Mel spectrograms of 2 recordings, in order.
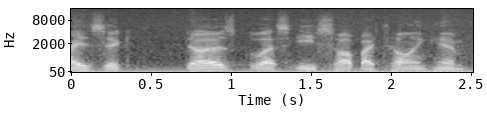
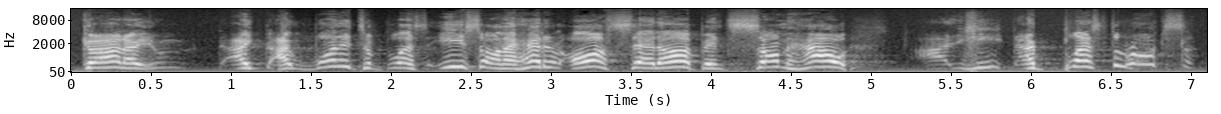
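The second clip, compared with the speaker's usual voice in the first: a higher, pleading Isaac praying to God; anguished prayer; 10 semitones higher than usual. Retold or imitated. Isaac confessing to God he blessed the wrong son, higher voice. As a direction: plead with God, a touch distraught. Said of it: "where it's like".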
